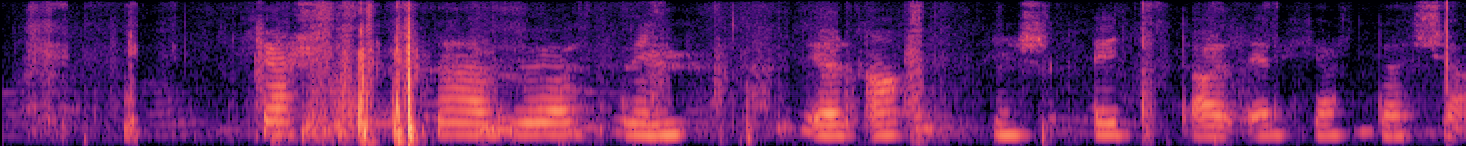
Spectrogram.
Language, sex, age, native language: Icelandic, male, 18-19, Icelandic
